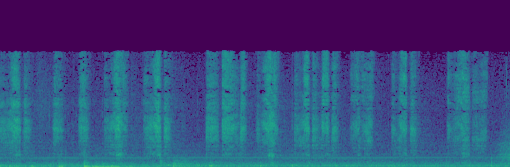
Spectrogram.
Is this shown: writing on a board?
yes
